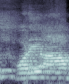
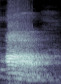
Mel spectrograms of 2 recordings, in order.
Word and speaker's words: আ: ঠিক তেমন এই যে বর্ণটা, এর উচ্চারণটা কি, ধ্বনিটার উচ্চারণটা কি, এর উচ্চারণটা হচ্ছে আ, কখনোই কিন্তু স্বরে আ বলা যাবে না, শুধু বলতে হবে আ।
